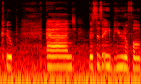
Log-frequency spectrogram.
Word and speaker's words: coupe: not the coupe version or coupe if you prefer that pronunciation i do not prefer that pronunciation i like the word coop and this is a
